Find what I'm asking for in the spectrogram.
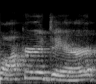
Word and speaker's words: Walker Adair: We're here with our friend Walker Adair.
